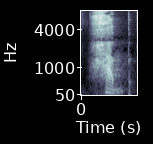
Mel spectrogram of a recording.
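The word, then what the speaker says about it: حب: The first word is hab, which means pill. And it is written with Ha.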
